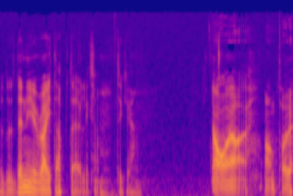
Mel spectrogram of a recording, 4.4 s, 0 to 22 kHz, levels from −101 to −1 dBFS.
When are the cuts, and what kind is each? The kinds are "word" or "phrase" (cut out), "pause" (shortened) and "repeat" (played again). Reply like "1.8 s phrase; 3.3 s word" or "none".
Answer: 1.7 s pause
